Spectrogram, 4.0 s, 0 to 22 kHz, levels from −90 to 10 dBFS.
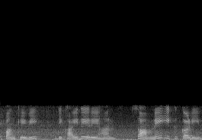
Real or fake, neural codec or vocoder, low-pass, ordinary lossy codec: real; none; 5.4 kHz; none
